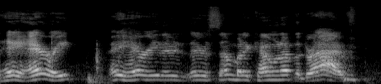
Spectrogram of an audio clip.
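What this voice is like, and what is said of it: Put-on vague Southern accent. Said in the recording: “That's a Kentucky accent in this timeline. ... Vaguely Southern.”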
